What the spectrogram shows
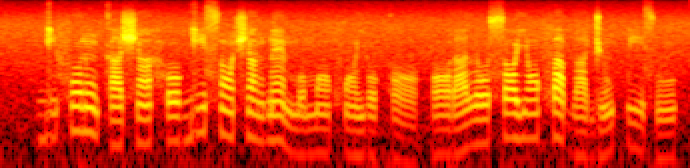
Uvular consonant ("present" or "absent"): absent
